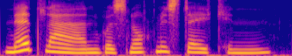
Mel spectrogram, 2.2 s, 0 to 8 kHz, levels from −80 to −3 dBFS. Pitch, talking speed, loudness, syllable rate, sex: 220 Hz, 135 wpm, -18 LUFS, 3.5 syllables/s, female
